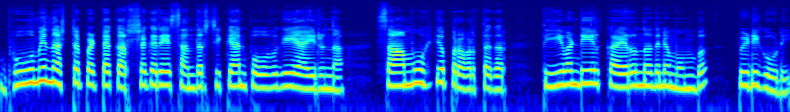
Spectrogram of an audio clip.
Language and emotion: Malayalam, neutral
